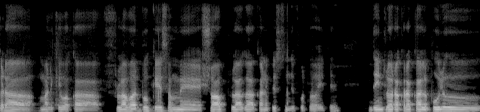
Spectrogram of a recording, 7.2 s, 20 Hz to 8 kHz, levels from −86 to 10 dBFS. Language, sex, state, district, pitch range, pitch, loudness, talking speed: Telugu, male, Andhra Pradesh, Guntur, 110-120 Hz, 115 Hz, -21 LUFS, 135 wpm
